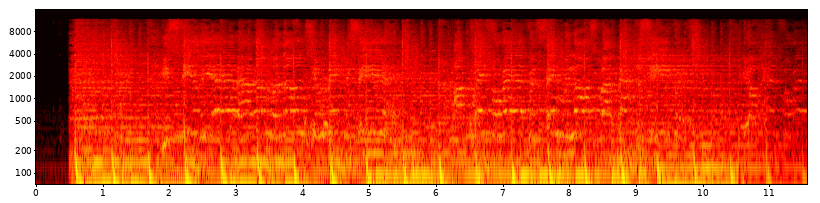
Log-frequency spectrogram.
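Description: An upbeat indie pop song kicks in after a brief silence and plays loud and full throughout, with driving drums, layered instruments and a steady energetic rhythm.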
